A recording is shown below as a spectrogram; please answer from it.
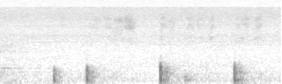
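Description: Marker pen writing on a whiteboard: about five short, faint strokes as letters are drawn.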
